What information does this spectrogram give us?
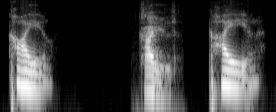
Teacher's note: And because it's got a what they call a narrow vowel, an I or an E before the final consonant, we're getting a little bit of um that Y sound after the consonant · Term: palletization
